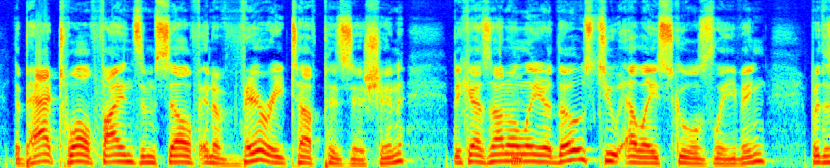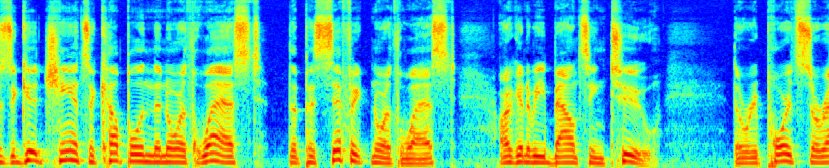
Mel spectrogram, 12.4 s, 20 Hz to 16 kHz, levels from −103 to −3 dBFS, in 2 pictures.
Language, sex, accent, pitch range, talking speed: English, male, American, 130-155 Hz, 195 wpm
